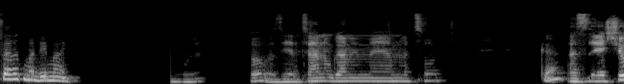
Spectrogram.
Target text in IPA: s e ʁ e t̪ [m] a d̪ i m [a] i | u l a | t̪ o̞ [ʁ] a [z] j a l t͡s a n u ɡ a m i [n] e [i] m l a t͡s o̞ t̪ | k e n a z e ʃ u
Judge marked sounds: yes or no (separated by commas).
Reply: yes, yes, no, yes, no, no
